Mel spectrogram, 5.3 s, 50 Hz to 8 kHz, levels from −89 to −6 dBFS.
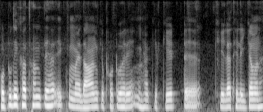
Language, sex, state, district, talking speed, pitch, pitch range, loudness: Chhattisgarhi, male, Chhattisgarh, Rajnandgaon, 180 wpm, 145 Hz, 140-160 Hz, -16 LUFS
